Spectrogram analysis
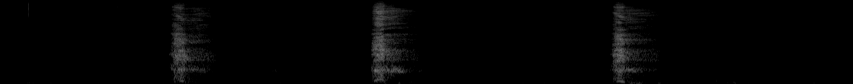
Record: exhalation_length: 8.5 s
exhalation_amplitude: 2985
exhalation_signal_mean_std_ratio: 0.27
survey_phase: beta (2021-08-13 to 2022-03-07)
age: 65+
gender: Female
wearing_mask: 'No'
symptom_none: true
smoker_status: Never smoked
respiratory_condition_asthma: false
respiratory_condition_other: false
recruitment_source: REACT
submission_delay: 0 days
covid_test_result: Negative
covid_test_method: RT-qPCR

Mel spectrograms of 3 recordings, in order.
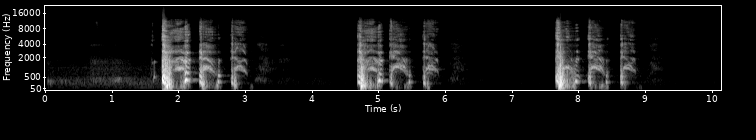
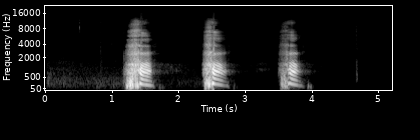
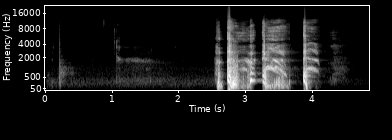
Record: three_cough_length: 10.2 s
three_cough_amplitude: 32768
three_cough_signal_mean_std_ratio: 0.22
exhalation_length: 5.2 s
exhalation_amplitude: 32768
exhalation_signal_mean_std_ratio: 0.3
cough_length: 4.9 s
cough_amplitude: 32768
cough_signal_mean_std_ratio: 0.28
survey_phase: beta (2021-08-13 to 2022-03-07)
age: 18-44
gender: Female
wearing_mask: 'No'
symptom_headache: true
smoker_status: Never smoked
respiratory_condition_asthma: false
respiratory_condition_other: false
recruitment_source: Test and Trace
submission_delay: 0 days
covid_test_result: Negative
covid_test_method: LFT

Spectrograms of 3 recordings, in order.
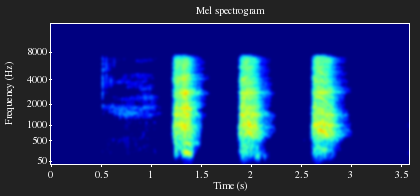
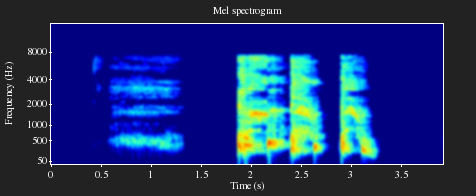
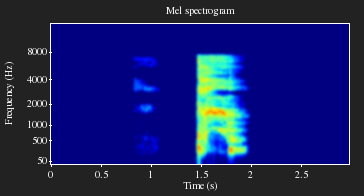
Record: exhalation_length: 3.6 s
exhalation_amplitude: 29332
exhalation_signal_mean_std_ratio: 0.34
three_cough_length: 3.9 s
three_cough_amplitude: 30802
three_cough_signal_mean_std_ratio: 0.42
cough_length: 3.0 s
cough_amplitude: 29331
cough_signal_mean_std_ratio: 0.3
survey_phase: beta (2021-08-13 to 2022-03-07)
age: 18-44
gender: Female
wearing_mask: 'No'
symptom_cough_any: true
symptom_runny_or_blocked_nose: true
symptom_sore_throat: true
symptom_headache: true
smoker_status: Never smoked
respiratory_condition_asthma: false
respiratory_condition_other: false
recruitment_source: Test and Trace
submission_delay: 1 day
covid_test_result: Positive
covid_test_method: ePCR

